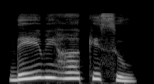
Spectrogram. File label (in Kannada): "ದೇವಿಹಾಕಿಸು", Kannada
